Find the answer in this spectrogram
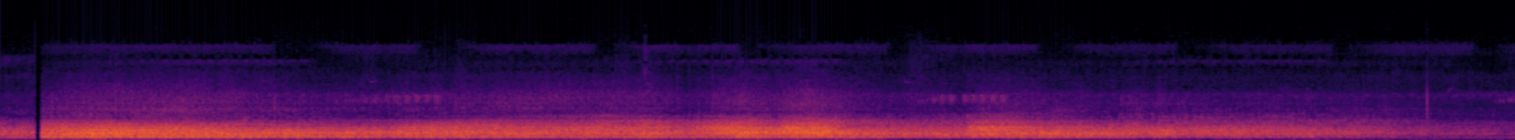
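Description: Vehicle engine and road noise, probably from an auto-rickshaw. The noise is steady after a short break early on, swells twice in the middle as the auto-rickshaw passes close by, and fades near the end.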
